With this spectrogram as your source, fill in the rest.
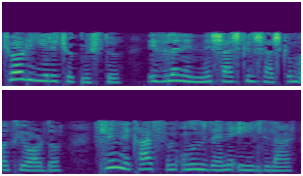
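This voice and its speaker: A woman narrating an audiobook in a steady, measured reading. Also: a little high, husky, dry recording, muffled recording.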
